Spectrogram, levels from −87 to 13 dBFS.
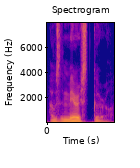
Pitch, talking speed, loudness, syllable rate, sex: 105 Hz, 220 wpm, -16 LUFS, 4.8 syllables/s, male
